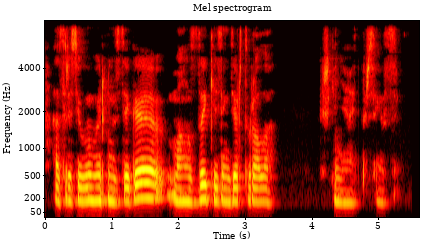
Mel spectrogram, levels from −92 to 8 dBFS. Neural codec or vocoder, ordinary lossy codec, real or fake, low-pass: none; none; real; 7.2 kHz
